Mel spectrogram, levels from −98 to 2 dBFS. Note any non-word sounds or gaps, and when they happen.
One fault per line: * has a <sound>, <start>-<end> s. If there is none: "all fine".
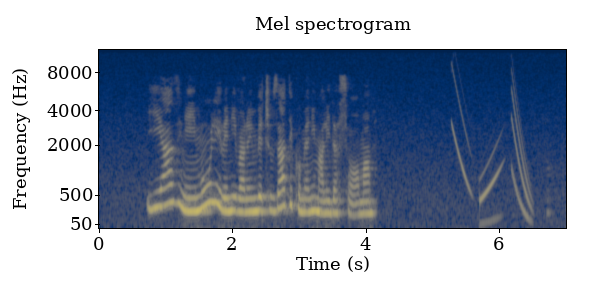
* has a chirp, 5.3-6.5 s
